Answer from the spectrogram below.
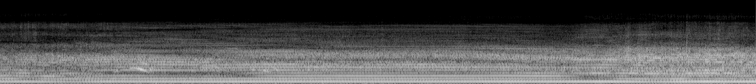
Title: косилка после ремонта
